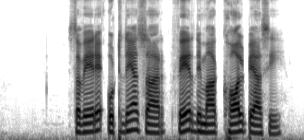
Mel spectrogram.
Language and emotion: Punjabi, neutral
